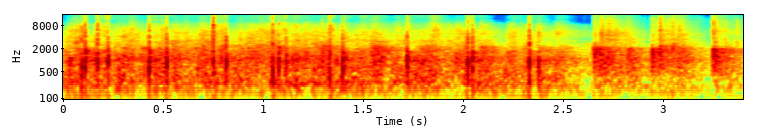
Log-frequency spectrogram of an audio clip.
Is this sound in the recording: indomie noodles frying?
no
